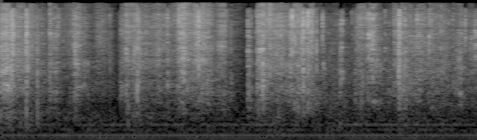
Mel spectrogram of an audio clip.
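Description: A crumpled sheet of aluminium foil is opened back out by hand, giving soft irregular crinkles and crackles up close, fainter and sparser than crushing it.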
